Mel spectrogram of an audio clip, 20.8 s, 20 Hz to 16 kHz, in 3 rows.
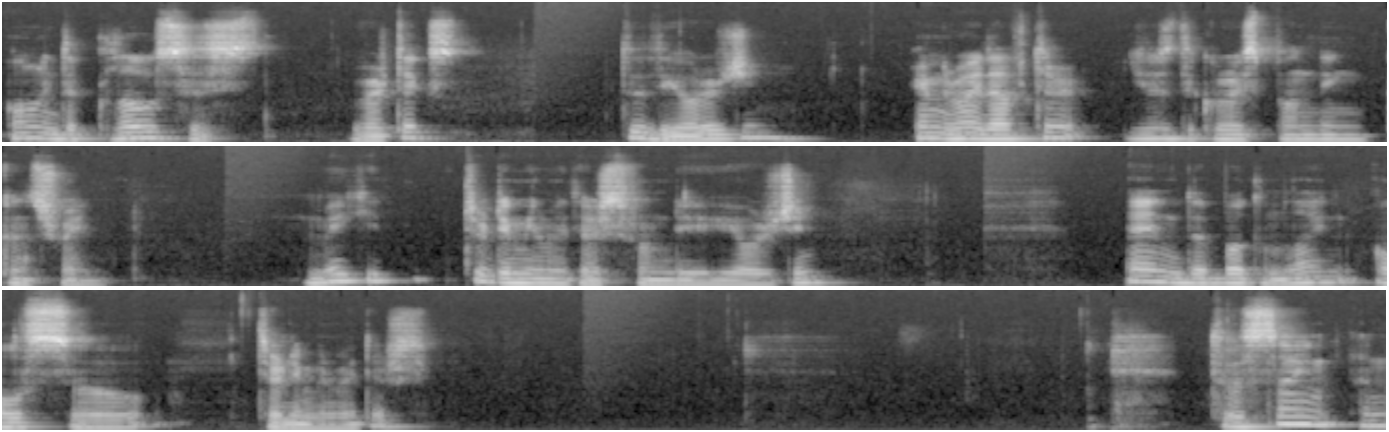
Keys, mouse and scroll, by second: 4.3 click, 6.3-7.3 typing, 10.5 click, 11.9 click, 13.6 click, 15.1 click, 17.1-18.8 typing.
